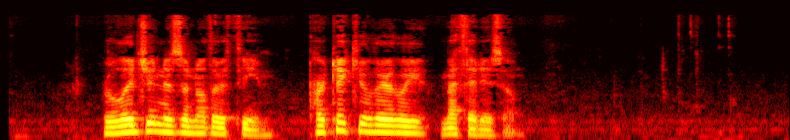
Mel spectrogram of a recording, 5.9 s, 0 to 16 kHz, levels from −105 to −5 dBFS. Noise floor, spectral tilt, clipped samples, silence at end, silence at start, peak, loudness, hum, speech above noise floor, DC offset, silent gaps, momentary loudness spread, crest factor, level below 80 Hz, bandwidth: -75 dBFS; -6.5 dB/octave; under 0.1%; 2.05 s; 0.8 s; -14 dBFS; -32 LUFS; none; 45 dB; under 0.1%; none; 13 LU; 20 dB; -62 dBFS; 11.5 kHz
